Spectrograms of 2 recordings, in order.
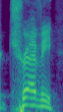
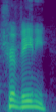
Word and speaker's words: Trevi: de Trevi trevini or Trevi not travini Trevi I'm saying it wrong Trevi Fountain idiot you got all these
